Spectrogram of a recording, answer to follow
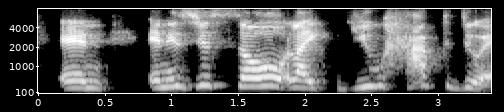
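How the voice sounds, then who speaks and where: A woman speaks with a Spanish accent in a bright, sharp tone against a quiet background. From Mexico. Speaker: network marketing leader. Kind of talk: online call talk. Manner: animated.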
